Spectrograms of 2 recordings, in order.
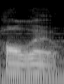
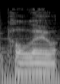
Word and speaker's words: Pollux: At least I assume you're supposed to pronounce his name the French way. It's spelled Alexis Pollux. I just assumed the extra consonants made him French, or Space French equivalent.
